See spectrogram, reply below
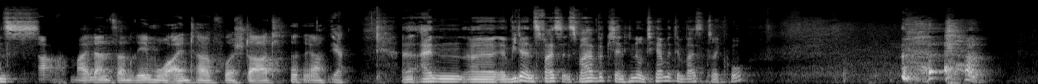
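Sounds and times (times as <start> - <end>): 
speech: 0.0 - 7.7, 9.6 - 9.9
quiet room noise: 0.0 - 10.3
harsh raspy coughs: 9.0 - 10.0.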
